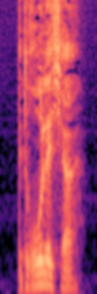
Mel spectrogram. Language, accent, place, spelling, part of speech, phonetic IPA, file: German, Germany, Berlin, bedrohlicher, adjective, [bəˈdʁoːlɪçɐ], De-bedrohlicher.ogg
- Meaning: 1. comparative degree of bedrohlich 2. inflection of bedrohlich: strong/mixed nominative masculine singular 3. inflection of bedrohlich: strong genitive/dative feminine singular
